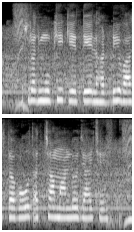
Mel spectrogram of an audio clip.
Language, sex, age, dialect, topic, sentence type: Maithili, female, 18-24, Angika, agriculture, statement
